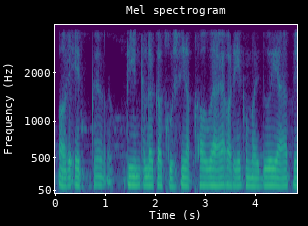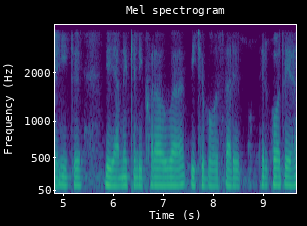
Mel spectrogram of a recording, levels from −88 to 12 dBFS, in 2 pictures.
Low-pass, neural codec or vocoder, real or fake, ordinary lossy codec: 3.6 kHz; codec, 16 kHz, 1.1 kbps, Voila-Tokenizer; fake; AAC, 32 kbps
